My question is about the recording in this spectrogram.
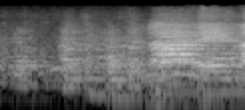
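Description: A children's choir starts singing an English song together over a recorded backing track. The accompaniment plays alone at first, and the voices come in loud about a second and a half in.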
